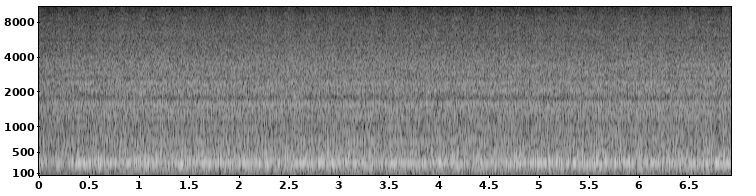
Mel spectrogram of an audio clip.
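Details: Diesel heater after burning out burn-chamber crud from running diesel mixed with waste motor oil, set at 4.8 Hz pump setting; it started a bit wheezy, now steady even fan rush with faint ticking pump, no surging; burning smoothly, normal.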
